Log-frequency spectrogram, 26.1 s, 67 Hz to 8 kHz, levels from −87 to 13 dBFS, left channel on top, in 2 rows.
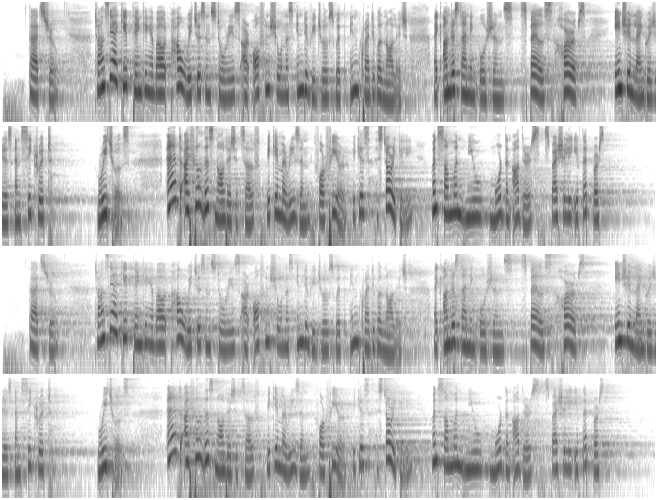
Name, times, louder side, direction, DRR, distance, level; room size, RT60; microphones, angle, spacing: voice 1, 0.5-1.1 1.4-11.6 12.2-14.1 15.0-15.6 16.4-18.2 18.5-21.3 21.7-25.1, left 5 dB, 60° left, 16 dB, 0.6 m, -25 dB
27.0 x 21.0 x 9.8 m, 2.6 s
head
